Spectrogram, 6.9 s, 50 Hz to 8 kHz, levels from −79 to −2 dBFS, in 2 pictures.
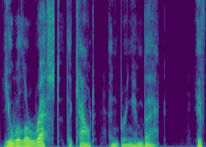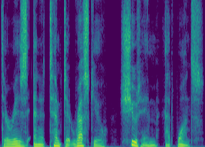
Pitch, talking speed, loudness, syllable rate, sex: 115 Hz, 175 wpm, -19 LUFS, 4.2 syllables/s, male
